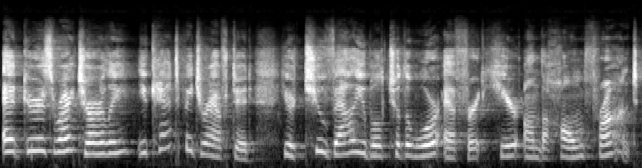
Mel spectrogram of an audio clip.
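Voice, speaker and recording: A woman's voice: fairly high pitch, a little slow, natural voice. A woman playing a sweet, affectionate young leading lady who coaxes and reassures in 1940s radio comedy style. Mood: fond, coaxing.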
